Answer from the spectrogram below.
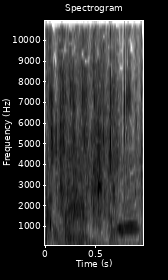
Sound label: infector idle; flood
